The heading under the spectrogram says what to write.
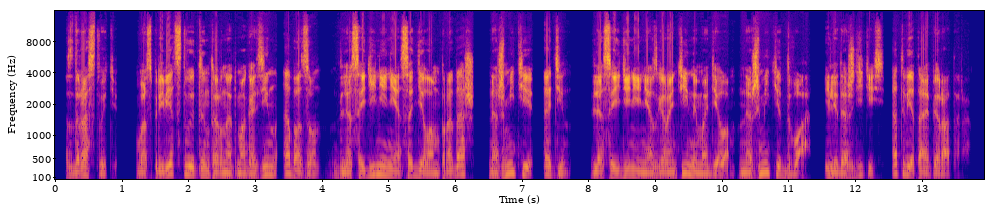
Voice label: IVR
